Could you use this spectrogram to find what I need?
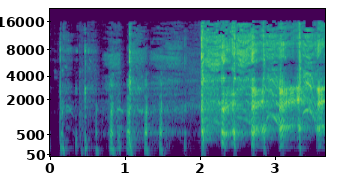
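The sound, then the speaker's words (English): Spluttering coughs from a person who has just inhaled Mountain Dew soda: many rapid, harsh coughs in an uneven rhythm that grow louder and rougher in the second half. “Oh my God, are you dying? I tried to breathe the Mountain Dew. It doesn't work.”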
